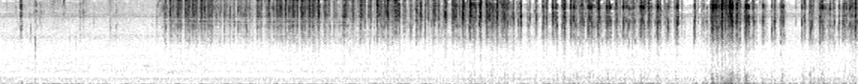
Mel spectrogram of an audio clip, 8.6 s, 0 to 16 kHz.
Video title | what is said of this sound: ASMR - Seiko SBDC053 Watch Sounds (Whispers, Tapping, Scratching, and Turning) | Now the bracelet is jingly, just a bit. However, it's a very dense sounding jingly sound, which is quite interesting.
